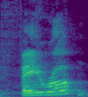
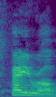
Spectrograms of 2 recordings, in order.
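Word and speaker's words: Feyre: debatable first name pronunciation is it fair is it Farah I know it's Farah but like when I read it I thought it was far one of the evil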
